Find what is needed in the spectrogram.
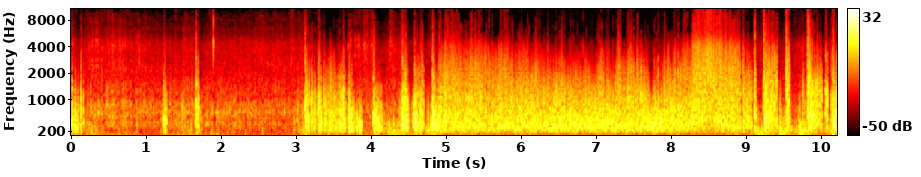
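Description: Wind buffeting the microphone of a moving off-road vehicle on a rough dirt trail, with scattered knocks and jolts. About three seconds in it becomes much louder and stays loud as the vehicle picks up speed.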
